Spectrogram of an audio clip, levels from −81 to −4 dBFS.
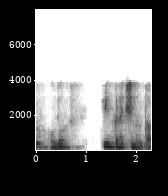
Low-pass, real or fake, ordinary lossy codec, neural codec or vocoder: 7.2 kHz; fake; AAC, 16 kbps; codec, 16 kHz, 0.8 kbps, ZipCodec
